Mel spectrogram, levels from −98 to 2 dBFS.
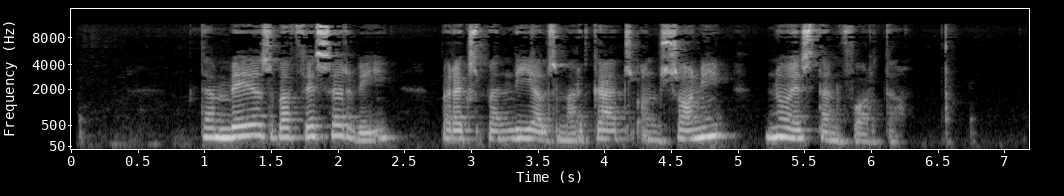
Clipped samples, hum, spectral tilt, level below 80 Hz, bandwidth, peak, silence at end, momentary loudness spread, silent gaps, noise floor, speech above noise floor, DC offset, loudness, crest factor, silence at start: under 0.1%; none; -2.5 dB/octave; -68 dBFS; 11.5 kHz; 0 dBFS; 1 s; 15 LU; none; -67 dBFS; 42 dB; under 0.1%; -23 LUFS; 26 dB; 0.95 s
